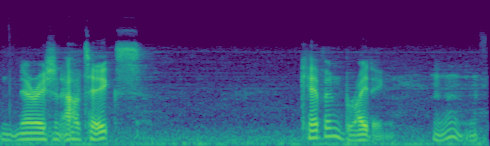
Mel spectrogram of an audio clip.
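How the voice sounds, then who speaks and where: A man's voice: medium pitch, expressive, slow pace, sharp tone, a little hiss or hum. A young man thinking aloud while he plays a game, musing and hesitant. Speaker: gamer. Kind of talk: let's play commentary.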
